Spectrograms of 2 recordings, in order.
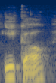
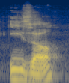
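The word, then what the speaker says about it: hizo: avoid a hard see if it was HIC oh it would be pronounced eco and we wanted to pronounced easel so ease hola terraria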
